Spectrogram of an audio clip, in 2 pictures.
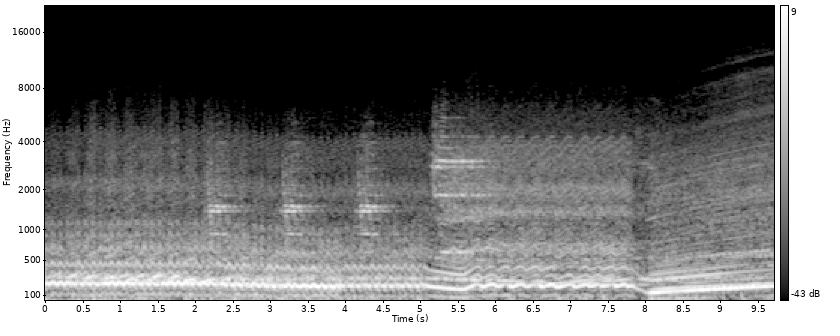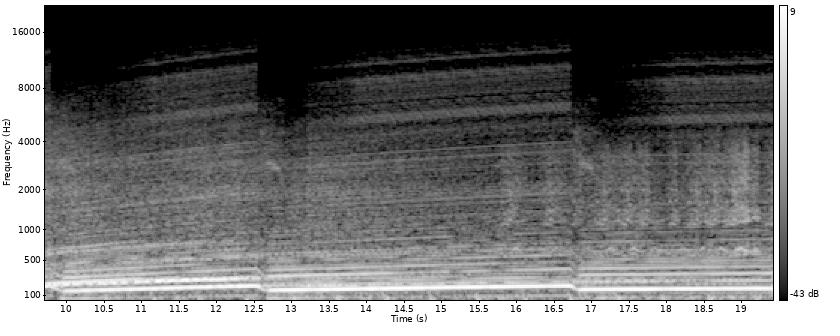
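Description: Race car engine from Gran Turismo 2 on the PS1, revving loud and close through repeated gear changes, its pitch climbing and dropping back with each shift, steady and continuous with no talk.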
